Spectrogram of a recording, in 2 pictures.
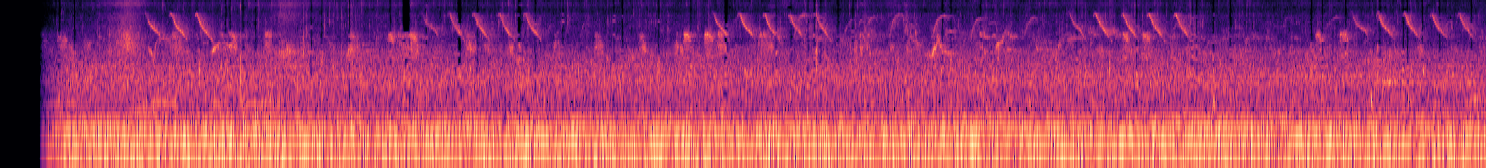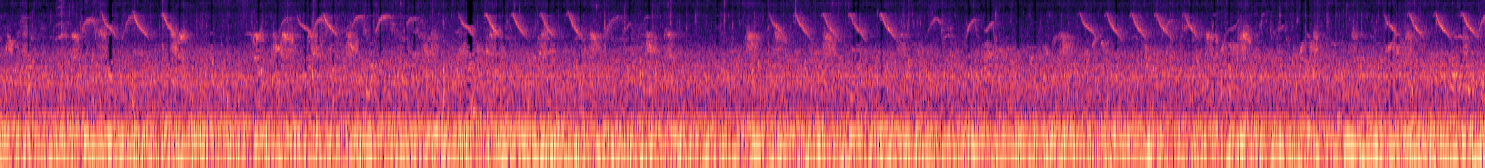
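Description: Small birds calling in quick series of short, high, sharp notes, a burst every few seconds, over a steady low background rumble.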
